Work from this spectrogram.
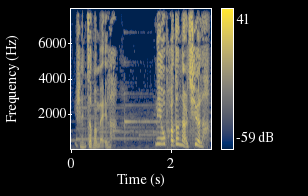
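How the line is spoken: Sudden scream. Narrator (Chinese): 突然尖叫起来

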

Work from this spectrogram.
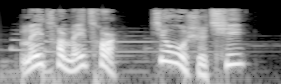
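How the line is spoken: Little monkey shouting. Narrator (Chinese): 小猴子安安喊着

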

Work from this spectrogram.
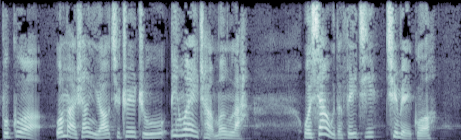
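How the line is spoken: Laughing. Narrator (Chinese): 笑道

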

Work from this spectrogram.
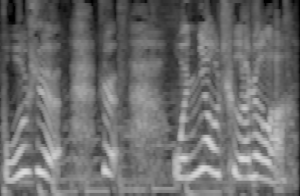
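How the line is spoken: Crying. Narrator (Chinese): 哭着对我说

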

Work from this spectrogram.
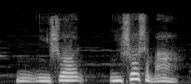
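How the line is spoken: Plain. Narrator (Chinese): 女人问

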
